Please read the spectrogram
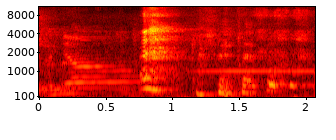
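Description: Speech: a man talking in Korean from the video being watched, mixed with short voice sounds. A thin steady tone comes in about halfway through.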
